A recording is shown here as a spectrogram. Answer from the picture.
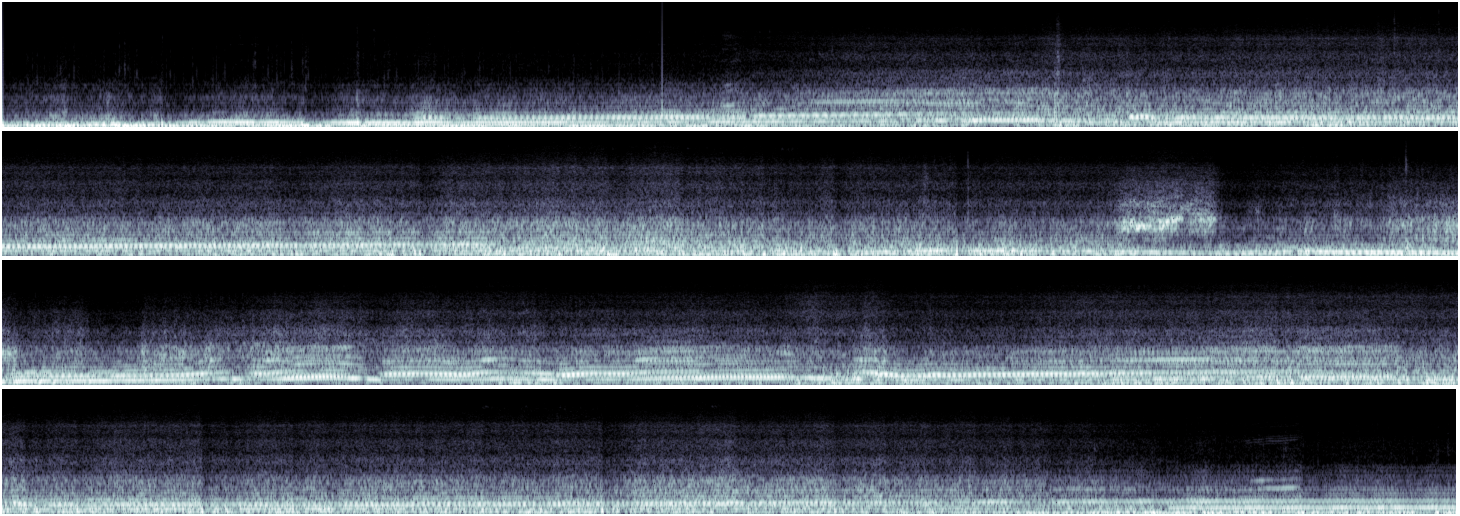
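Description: Renault rally car's engine heard from inside the cabin, driven hard: the pitch climbs steadily through each gear, drops at the gear changes, then rises and falls repeatedly through a run of bends in the middle. A brief high squeal comes about thirteen seconds in.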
